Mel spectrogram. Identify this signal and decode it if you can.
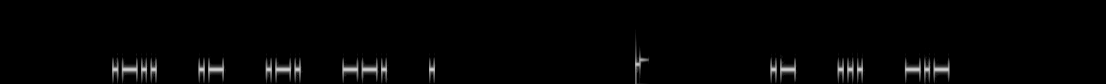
Morse code, heard as a keyed tone, about 25 wpm, spaced as for 14 wpm, 690 Hz. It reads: LARGE ASK
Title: 3x Character Spacing - Top 200 Words - 25wpm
